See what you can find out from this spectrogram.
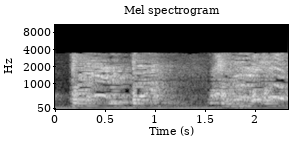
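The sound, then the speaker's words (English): Someone with a scratchy, irritated throat clears it in a few rough, raspy bursts, with a short husky rasp between the louder rasping efforts. “Pardon me again, I got a burr in my throat here.”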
